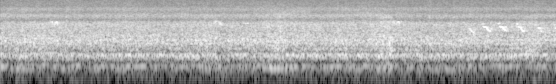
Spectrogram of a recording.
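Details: Swarming honeybees in early swarm season, a colony being recovered from next door and shaken into a hive. A dense, unbroken buzzing drone fills the whole stretch at an even loudness.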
